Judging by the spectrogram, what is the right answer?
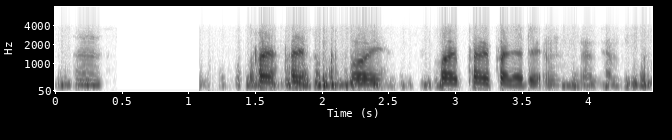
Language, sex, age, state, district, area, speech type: Manipuri, male, 30-45, Manipur, Kakching, rural, conversation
